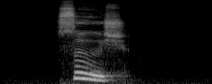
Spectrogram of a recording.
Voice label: "сыысь", Komi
